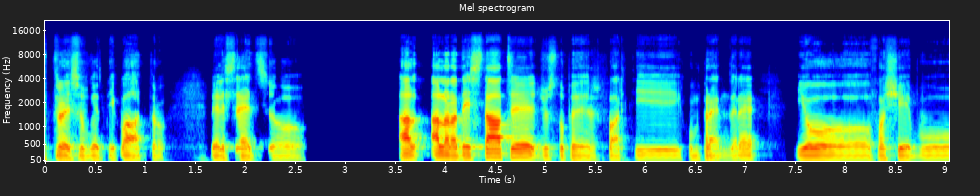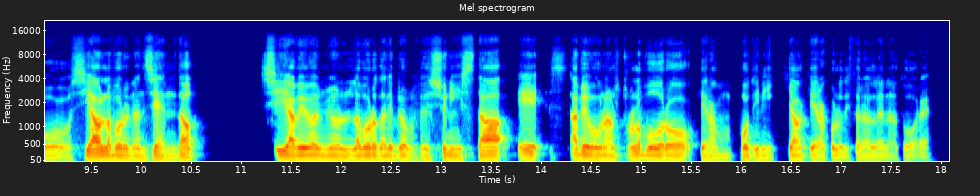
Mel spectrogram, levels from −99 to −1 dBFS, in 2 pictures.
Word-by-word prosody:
24 - - -3
ore - - +4
su - - -5
24. - - -3 0.4
Nel - - -2
senso, 85 -4 -6 0.9
al - - +5
allora 105 -2 +8
d'estate, 115 +3 +7
giusto 95 0 -6
per 85 -1 -4
farti 90 0 -6
comprendere, 90 +3 -5 0.3
io 90 -3 +2
facevo 85 -2 -4
sia 115 +8 +2
un 115 - +7
lavoro 100 -2 +2
in 90 - -4
azienda, 90 -1 -2 0.6
sia 110 -1 +1
avevo 100 0 +4
il 95 - -1
mio 95 0 -2
lavoro 95 +2 0
da 95 - -3
libero 95 -1 -2
professionista 100 +3 -1
e 115 0 -3
s 100 +1 -27
avevo 110 -3 +2
un 100 - 0
altro 95 +1 -5
lavoro, 95 -3 0
che - - -5
era 90 -2 -5
un 85 0 -12
po' 100 - -1
di 90 - -6
nicchia, 95 +2 -5
che - - -4
era 90 0 -4
quello 90 - -6
di 85 - -13
fare - - -9
l'allenatore. - - -11
95 Hz, 155 wpm, -25 LUFS, 90-100 Hz, 0.9 s, allora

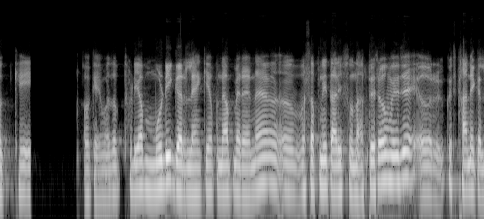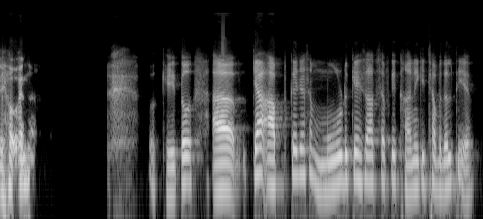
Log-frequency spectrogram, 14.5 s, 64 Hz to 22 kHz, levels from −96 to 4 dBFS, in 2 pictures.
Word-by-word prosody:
Okay. 130 +1 -5 0.8
Okay 120 -1 -7
मतलब 120 +3 -6
थोड़ी 135 +1 -2
आप 145 0 +2
मूडी 145 +4 +5
गर्ल 130 -2 +5
हैं 130 0 -2
कि 140 - -1
अपने 135 -1 -1
आप 135 0 -1
में 135 - +1
रहना 125 +3 -1
है 165 +2 +1
अ, 140 -1 -3
बस 135 +1 -2
अपनी 150 +1 +2
तारीफ़ 135 0 +2
सुनाते 130 +2 0
रहो 170 +3 +5
मुझे 175 +2 +4 0.2
और 125 -5 -4
कुछ 160 0 -6
खाने 135 0 +1
के 130 - -2
लिए 130 0 -1
हो, - - +4
है 155 - +5
ना? 330 - -6 1.8
ओके, 125 0 -7
तो 170 +1 +4
अ, - - -13 0.9
क्या 215 +1 +5 0.2
आपके 155 +6 -3
जैसे 205 +1 -6
मूड 155 +2 -2
के 190 - -1
हिसाब 175 -1 -3
से - - -4
आपकी 175 +1 -6
खाने 145 +2 -4
की 170 - -7
इच्छा 165 +1 -7
बदलती 150 +3 -5
है? 120 +6 -8
145 Hz, 185 wpm, -18 LUFS, 130-165 Hz, 1.8 s, मूडी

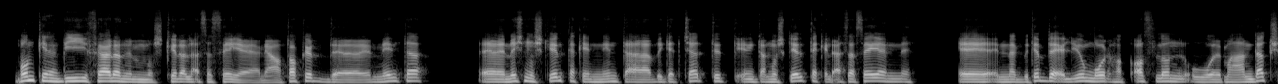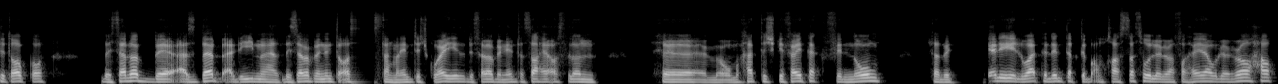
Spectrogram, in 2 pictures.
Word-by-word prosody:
ممكن 165 -5 +3
دي 150 +2 +3
فعلًا 150 0 +5
المشكلة 115 +3 0
الأساسية، 120 -2 -1
يعني 95 0 -3
أعتقد 130 +4 -1
إن 105 +2 -1
أنت 160 +2 0 0.6
آآ 120 -1 +3
مش 140 +5 +1
مشكلتك 150 0 0
إن 120 -1 -2
أنت 115 -4 0
بتتشتِّت، 140 +5 -3
أنت 120 -1 -2
مشكلتك 145 - 0
الأساسية 155 +3 +1
إن 130 -1 -5 0.6
آآ 120 0 +4
إنّك 115 0 -1
بتبدأ 160 +8 +2
اليوم 150 +4 0
مُرهَق 125 -5 -1
أصلًا 140 -1 -1
وما 115 0 -2
عندكش 120 +9 +1
طاقة 135 -1 0 0.5
بسبب 140 +2 +2
أسباب 125 +4 +3
قديمة، 120 -2 0
بسبب 130 +5 0
إن 125 - +2
أنت 130 -2 -2
أصلًا 115 -1 -3
ما 105 +1 0
نمتش 115 0 -4
كويس، 135 0 +2
بسبب 120 0 -1
أنت 120 +2 -3
صاحي 125 +2 0
أصلًا 120 -1 -2 0.6
فم 110 -2 0
وما 105 +1 -3
خدتش 130 0 -2
كفايتك 140 +3 0
في - - -7
النوم، 140 +7 +2 0.5
فبالتالي 115 +8 0
الوقت 140 +3 +1
اللي 145 0 +1
أنت 145 - -3
بتبقى 125 - -5
مخصّصه 130 +5 -2
للرفاهية 125 +2 -1
وللراحة 150 +5 0
125 Hz, 130 wpm, -23 LUFS, 115-145 Hz, 0.6 s, فعلًا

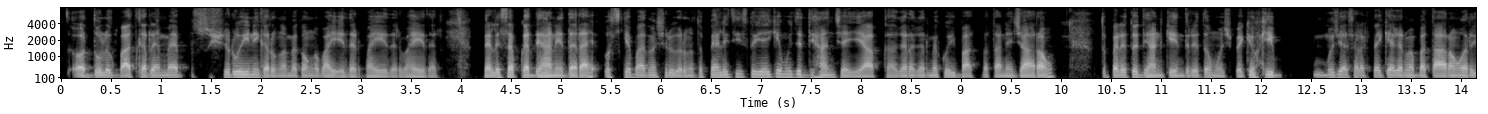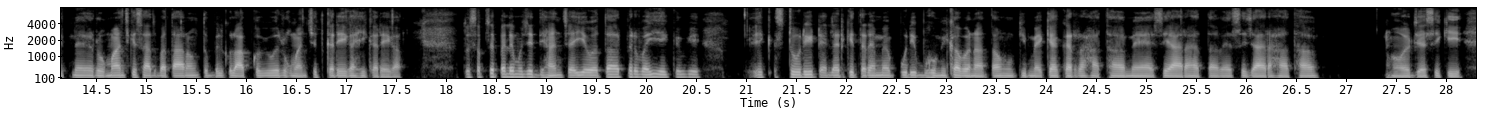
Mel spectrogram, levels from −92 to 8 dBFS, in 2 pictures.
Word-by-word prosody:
और - - +6
2 105 - +1
लोग 105 -1 +1
बात 95 -1 +5
कर - - +3
रहे 105 - +3
हैं 100 - -4
मैं 105 0 +3 0.2
शु - - -7
शुरू 115 +1 +2
ही 115 0 +5
नहीं 115 -1 +1
करूँगा। 95 -2 0
मैं 95 -1 -3
कहूँगा, 95 0 -2
"भाई 90 +1 +2
इधर, 80 -3 -2
भाई 85 -1 0
इधर, 80 0 -5
भाई 80 -1 0
इधर।" 80 - -4 0.5
पहले 95 +4 +5
सबका 110 -1 +5
ध्यान 100 -1 +5
इधर 95 -1 +4
आए, - - +6
उसके 115 - -1
बाद 100 -1 +2
मैं 105 - 0
शुरू 105 -1 -2
करूँगा। 90 0 0
तो 125 - -3
पहली 110 +1 +3
चीज़ 125 0 -5
तो 125 - 0
यही 115 - +3
है 115 - +2
कि 135 - +1
मुझे 125 -1 +1
ध्यान 110 -1 +1
चाहिए 85 -6 -1
आपका 85 +3 +1
अगर, 95 0 -1
अगर 95 +1 -2
मैं 100 0 -1
कोई 100 -2 -1
बात 90 -1 -1
बताने 90 +1 -2
जा 95 +2 +3
रहा 95 -1 +6
हूँ, 145 - -1 0.5
तो - - -8
पहले 100 +2 +3
तो 120 +2 +1
ध्यान 100 -3 +2
केंद्रित 95 +1 -1
हो 115 - +2
मुझ 85 -5 -4
पे। 85 - +1
क्योंकि 115 +2 +3 0.4
मुझे 110 +3 -1
ऐसा 110 -1 -3
लगता 100 0 -3
है - - 0
कि 110 - +1
अगर 105 0 +3
मैं 105 - +1
बता 95 -1 +4
रहा 95 +1 +2
हूँ 100 - 0
और 100 - +2
इतने 100 +1 -3
रोमांच 100 +1 0
के 115 - -3
साथ 100 -3 0
बता 95 +1 +1
रहा 95 +1 +1
हूँ, 100 - -4
तो 95 - -6
बिल्कुल 95 0 -3
आपको 90 +2 0
भी 95 - -5
वो 100 +1 0
रोमांचित 90 -2 -5
करेगा 90 0 0
ही 90 - -4
करेगा। 80 -2 -3 0.6
तो - - -5
सबसे 125 +3 -2
पहले 130 -2 +1
मुझे 125 0 0
ध्यान 105 -3 -1
चाहिए 105 0 0
होता 105 +2 +1
है 120 - +3
और - - -4
फिर 130 - 0
वही 120 +2 +1
है, 120 - +1
क्योंकि 125 0 -5 0.6
एक 115 - -7
स्टोरी 115 0 +1
टेलर 105 0 -1
की 110 - +1
तरह 100 -1 -1
मैं 100 0 -1
पूरी 105 0 0
भूमिका 100 +1 +1
बनाता 90 -2 0
हूँ, 90 0 -2
कि 95 - -3
मैं 90 -1 -2
क्या 90 - +3
कर 90 0 +1
रहा 90 0 -3
था, 90 0 -1
मैं 90 0 0
ऐसे 85 +3 -2
आ 85 - +5
रहा 90 - +1
था, 90 +1 -4
वैसे 90 +1 -4
जा 85 - +5
रहा 85 -1 -2
था। 90 +1 0 0.8
और 85 0 -1
जैसे 90 +2 -2
कि 85 -1 -2
अ, - - -10
100 Hz, 275 wpm, -25 LUFS, 90-105 Hz, 0.8 s, और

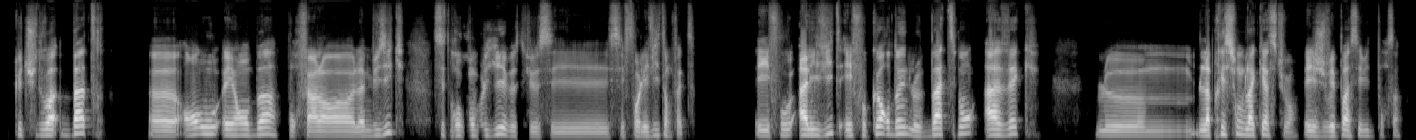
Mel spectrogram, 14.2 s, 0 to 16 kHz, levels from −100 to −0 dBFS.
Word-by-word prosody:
que 150 - -7
tu - - 0
dois 150 0 +4
battre, 190 +6 +3 0.5
heu, 130 -1 +2
en 145 +2 +1
haut 175 +1 -1
et 150 -1 +3
en 150 +1 +1
bas 165 +1 +1
pour 130 - -12
faire 125 0 +4
leur 125 0 +2
heu, - - 0
la 125 +1 -1
musique. 145 +12 -6 0.3
C'est - - -6
trop 140 +1 -7
compliqué 145 +5 -4
parce 130 -4 -10
que 115 - -10
c'est 110 0 -8
c'est - - -7
faut 125 - -4
aller 125 - -3
vite 145 +4 -8
en - - -10
fait - - -13 0.6
et 135 - +2
il 135 - 0
faut 145 0 -7
aller 150 0 +9
vite 165 +7 -5
et - - -2
il - - -2
faut 140 - -8
coordonner 180 0 +2
le 130 -3 -5
battement 165 +7 +3
avec 155 +5 +2 0.6
le, 130 -1 -5
hem, 125 0 -14
la 140 0 +7
pression 175 0 +1
de 155 - -4
la 150 - +7
caisse, 155 -1 +2
tu - - -9
vois? 115 +2 -13
Et 130 - +2
je 120 0 -3
vais 130 - +1
pas 145 - +3
assez 140 0 -4
vite 135 -2 -15
pour - - -18
ça. - - -12
140 Hz, 240 wpm, -24 LUFS, 125-155 Hz, 0.6 s, aller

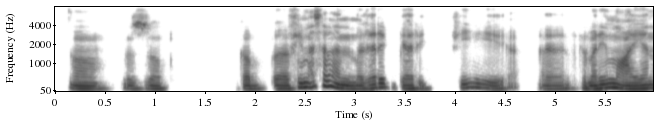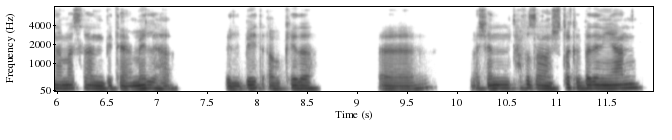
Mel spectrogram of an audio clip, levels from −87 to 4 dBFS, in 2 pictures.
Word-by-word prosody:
آه، 100 -2 0 0.2
بالضبط، 105 0 -2 0.7
طب 105 0 -1 0.3
في 105 +7 +1
مثلًا 150 - +3
غير 120 +6 +2
الجري، 110 -7 0 0.2
في 130 - -6 0.8
آآ 105 +2 -3
تمارين 105 +6 +4
معينة 115 -1 +4
مثلًا 115 -2 +1
بتعملها 105 0 0 0.5
في - - 0
البيت 115 +5 0
أو 100 -2 -3
كده؟ 110 0 0 0.6
آآ، 100 +5 -2 0.4
عشان 115 +3 +1
تحافظ 115 +1 -3
على 105 -2 +3
نشاطك 110 +5 -1
البدني 115 +1 +3
يعني؟ 125 +3 +2
110 Hz, 120 wpm, -22 LUFS, 105-115 Hz, 0.8 s, تمارين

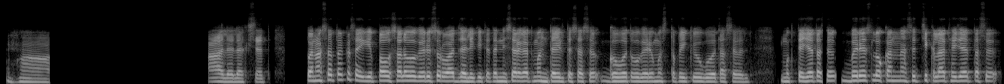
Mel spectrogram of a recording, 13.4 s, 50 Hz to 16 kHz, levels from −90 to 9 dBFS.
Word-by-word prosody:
हां. 150 -1 -6 2.1
आलं 160 -1 -1
लक्षात. 150 -1 -4 0.6
पण 200 0 +3
असं 205 +2 +1
आता 235 +2 -1
कसं 235 -1 -2
आहे 195 - +2
की 185 0 +2
पावसाला 200 0 +4
वगैरे 190 -1 +3
सुरुवात 180 -1 +2
झाली 170 -1 +3
की 175 - -1
ते - - -1
आता 175 0 -1
निसर्गात 180 +1 +2
म्हणता 180 -2 +1
येईल 175 -1 +2
तसं 175 +1 0
असं 175 +1 -3 0.2
गवत 175 0 +2
वगैरे 170 0 0
मस्तपैकी 175 0 -4
उगवत 165 -1 0
असेल. 155 -1 -4 0.4
मग 170 -1 -5
त्याच्यात 185 +1 +4
असं 195 +1 0 0.2
बऱ्याच 205 +1 +3
लोकांना 200 -1 +1
असं 195 +1 -2
चिखलात, 195 -3 +2
ह्याच्यात 190 0 +1
असं 190 0 -3
180 Hz, 155 wpm, -26 LUFS, 170-195 Hz, 2.1 s, पावसाला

